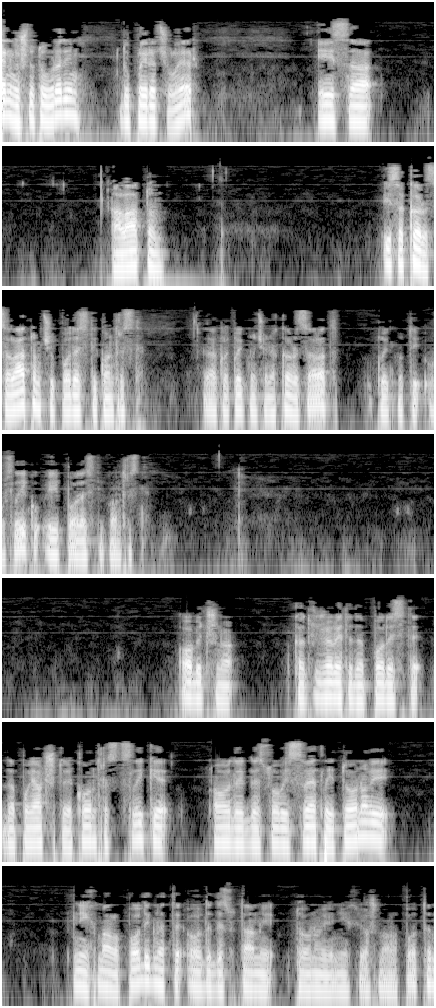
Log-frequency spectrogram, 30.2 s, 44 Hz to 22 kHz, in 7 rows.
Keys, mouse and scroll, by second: 1.5-2.5 drag, 9.0 click, 11.1 click, 11.9 click, 15.0 click, 17.0 click, 18.5-20.1 drag, 21.1-25.0 drag, 26.0-28.3 drag, 28.6-30.2 drag.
